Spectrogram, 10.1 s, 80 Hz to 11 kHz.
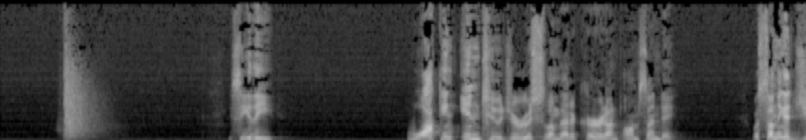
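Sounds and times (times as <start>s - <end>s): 
faint low hum: 0.0s - 10.0s
whip crack: 0.7s - 1.4s
speech: 2.9s - 3.5s, 5.1s - 8.5s, 9.4s - 10.0s.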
